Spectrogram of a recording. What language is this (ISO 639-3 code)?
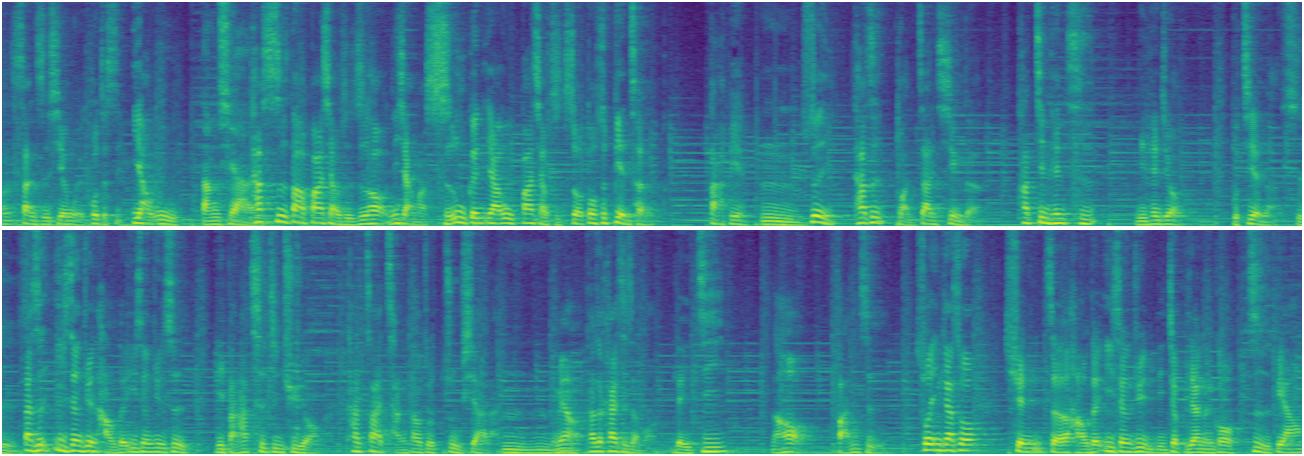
zho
